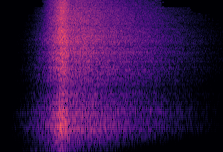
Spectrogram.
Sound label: Camera Motion, High Effect; シーン・カメラモーション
